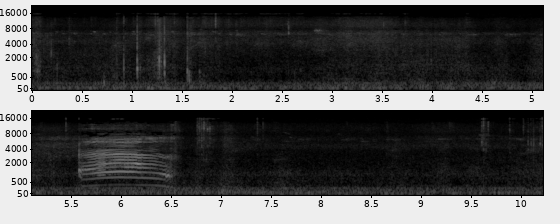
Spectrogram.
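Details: Outdoor cats basking in the sun together in Japan, among them a friendly orange tabby; one arched, rising-then-falling meow near the middle, with low traffic-like rumble and scattered faint clicks around it.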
